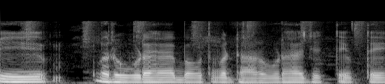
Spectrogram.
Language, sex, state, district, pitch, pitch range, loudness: Punjabi, male, Punjab, Kapurthala, 105 Hz, 100-115 Hz, -15 LUFS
